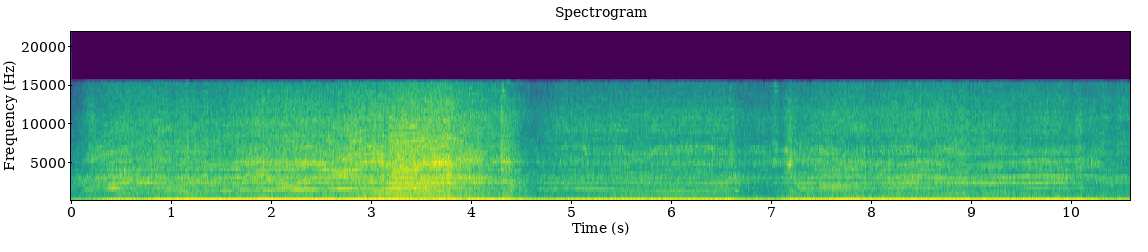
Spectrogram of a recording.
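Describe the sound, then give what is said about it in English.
A supercharged 1971 MG British sports car engine revs loudly, climbing in pitch as it accelerates, dropping sharply at a gear change, then pulling hard again through another shift, on a windy stretch of the Schoharie Turnpike during a rally loop. “this 1971 MG does have a supercharger, and Bob was eager to showcase what it sounds like”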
